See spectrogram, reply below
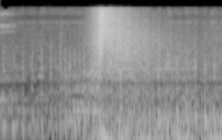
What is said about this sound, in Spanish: Vamos a levantar en el helicóptero.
